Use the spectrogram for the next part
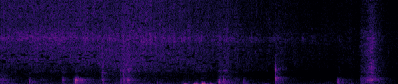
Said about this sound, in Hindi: चम्मच चलाते जाएंगे, चम्मच नहीं आपने छोड़नी और फ्लेम आपने अभी स्लो कर देनी है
